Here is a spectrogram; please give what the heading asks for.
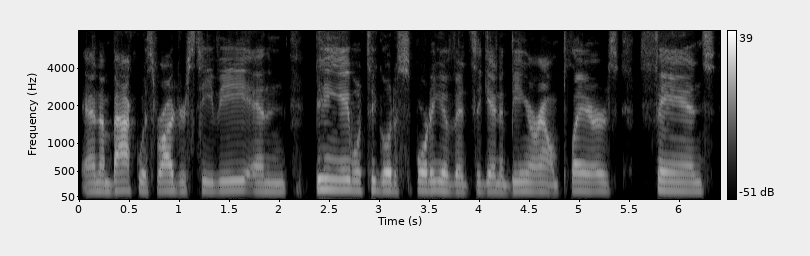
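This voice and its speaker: A man's voice: on the high side, little pitch movement, moderate pace, clear, resonant tone, dry recording, clean studio sound. A man hosting a casual talk show interview, chatty and agreeable with his guest. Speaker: podcast host, interviewer.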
